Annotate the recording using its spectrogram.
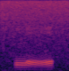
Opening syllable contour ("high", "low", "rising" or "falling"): low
